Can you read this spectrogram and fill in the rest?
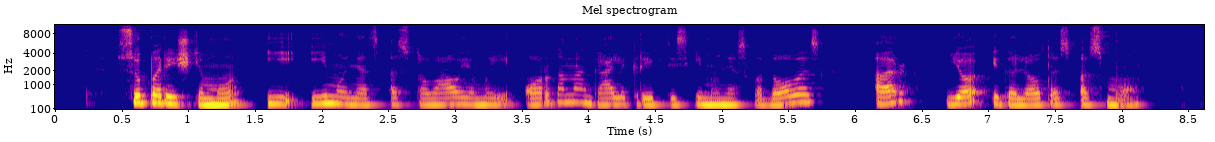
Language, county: Lithuanian, Vilnius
